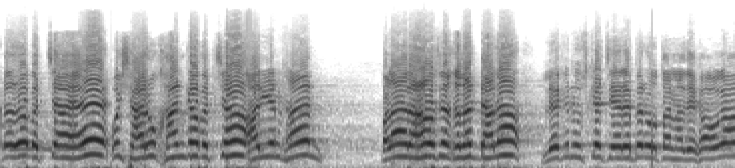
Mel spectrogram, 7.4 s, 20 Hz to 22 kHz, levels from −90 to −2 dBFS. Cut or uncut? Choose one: cut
